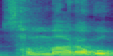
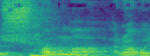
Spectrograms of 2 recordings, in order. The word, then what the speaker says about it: 샴마: 우리 성경은 삼마라고 번역됐지만 원래 히브리 원문은 쉰이에요. 쉰. 그래서 샴마라고 읽어야 돼요. 원래는 여호와 샴마예요.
